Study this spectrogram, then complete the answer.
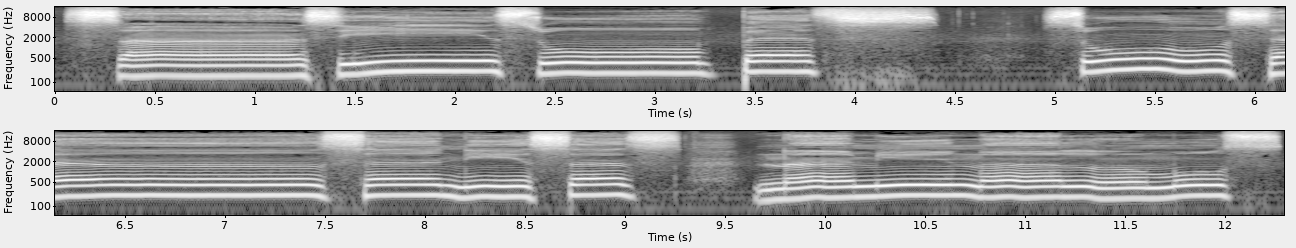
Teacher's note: sin ujung lidah menyentuh pangkal gigi seri bawah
